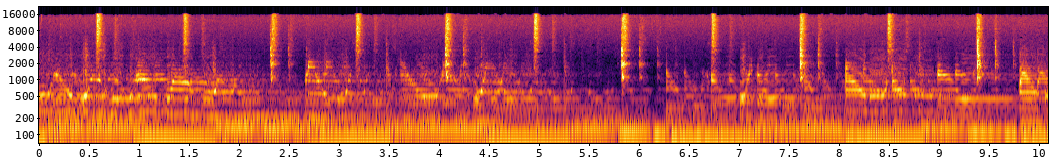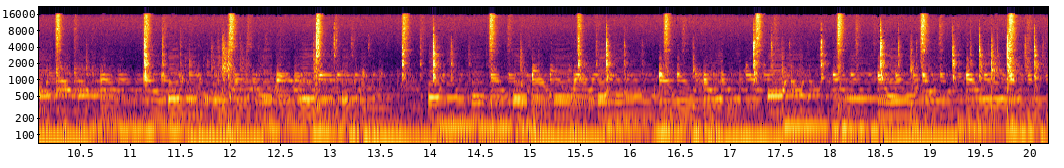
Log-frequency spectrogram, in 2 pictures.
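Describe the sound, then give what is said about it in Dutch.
A loud, full progressive rock recording plays steadily, with a heavy pulsing bass line, layered keyboards and guitars, and crisp drum hits keeping a regular beat throughout, no voices. “Dus ja, die hadden zo'n soort ja, prochrok ding.”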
